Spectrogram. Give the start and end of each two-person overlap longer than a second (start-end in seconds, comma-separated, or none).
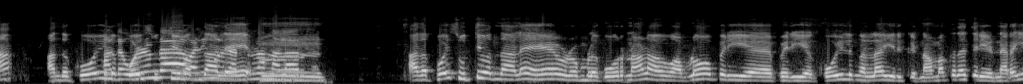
1.1-3.2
